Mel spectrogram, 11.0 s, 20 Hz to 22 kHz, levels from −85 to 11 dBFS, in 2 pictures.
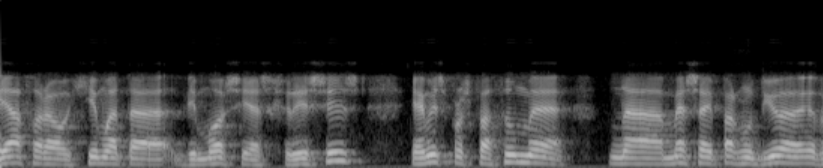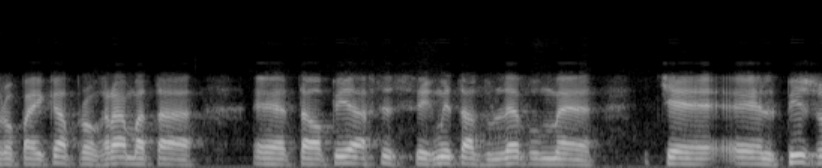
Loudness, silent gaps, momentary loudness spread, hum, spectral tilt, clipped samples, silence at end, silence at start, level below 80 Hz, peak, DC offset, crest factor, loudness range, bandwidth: -21 LUFS; none; 5 LU; none; -8.5 dB/octave; under 0.1%; 0 s; 0 s; -56 dBFS; -4 dBFS; under 0.1%; 16 dB; 1 LU; 5 kHz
